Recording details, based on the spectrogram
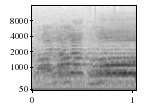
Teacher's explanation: Mad layyin, waw atau ya sukun didahului oleh huruf fathah yang dibaca sebagai waqf, panjangnya tiga alif atau enam harakat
